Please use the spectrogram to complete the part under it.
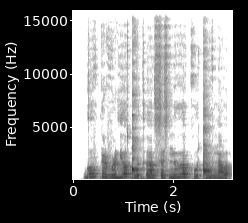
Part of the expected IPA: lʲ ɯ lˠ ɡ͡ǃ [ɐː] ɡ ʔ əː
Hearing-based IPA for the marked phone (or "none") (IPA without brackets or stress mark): əː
